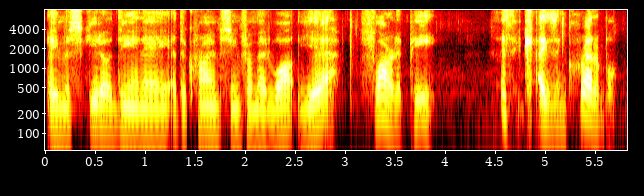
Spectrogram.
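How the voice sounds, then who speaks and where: Mellow-voiced Brooklyn man chatting. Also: mid-range voice, moderate pace, no echo. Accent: Brooklyn New York. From Brooklyn, New York. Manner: chatty, rambling, answers viewer comments by name. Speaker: live streamer. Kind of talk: casual live stream chat with viewers. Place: outdoors by a fire pit.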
